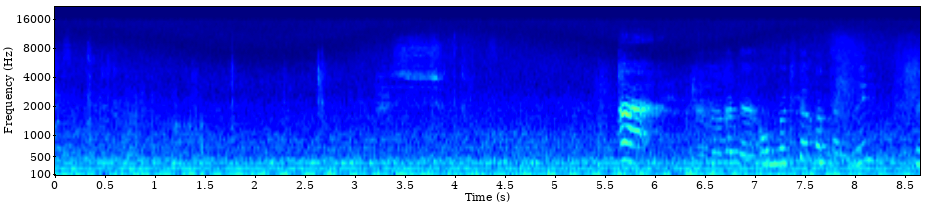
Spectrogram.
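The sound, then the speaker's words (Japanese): A crow caws in a few short, harsh bursts partway through while rain falls outside, set against a constant low hum with faint murmuring voices in the background. “鳥とか大好きなんです ね。うん、ガッカガッカ言ってましたね。”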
